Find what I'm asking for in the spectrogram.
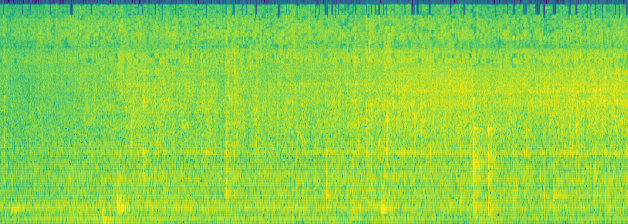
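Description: Chicken pieces dropped into a pan of lightly cooked onions, frying with a steady close sizzle and occasional stirring scrapes, no voices.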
